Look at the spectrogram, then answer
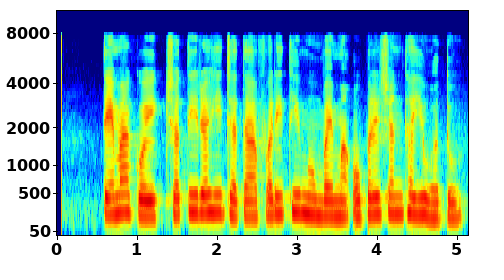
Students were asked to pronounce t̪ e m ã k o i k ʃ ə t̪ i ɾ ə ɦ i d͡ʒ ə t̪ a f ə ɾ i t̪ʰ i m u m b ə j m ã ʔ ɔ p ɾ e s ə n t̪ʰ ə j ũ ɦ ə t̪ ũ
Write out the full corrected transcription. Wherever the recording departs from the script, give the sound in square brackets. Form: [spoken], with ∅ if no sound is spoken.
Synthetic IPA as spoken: t̪ e m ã k o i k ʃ ə t̪ i ɾ ə ɦ i d͡ʒ ə t̪ a f ə ɾ i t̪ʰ i m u m b ə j m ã ʔ ɔ p ɾ e [ʃ] ə n t̪ʰ ə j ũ ɦ ə t̪ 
